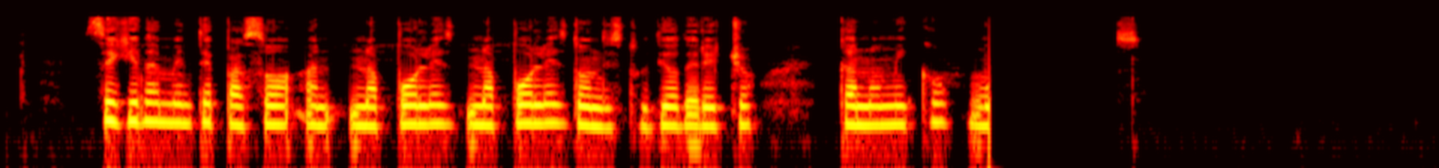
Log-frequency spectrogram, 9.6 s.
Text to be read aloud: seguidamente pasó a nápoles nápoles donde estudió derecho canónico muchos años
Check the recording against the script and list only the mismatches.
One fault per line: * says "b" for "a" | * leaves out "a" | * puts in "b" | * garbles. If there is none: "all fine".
all fine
